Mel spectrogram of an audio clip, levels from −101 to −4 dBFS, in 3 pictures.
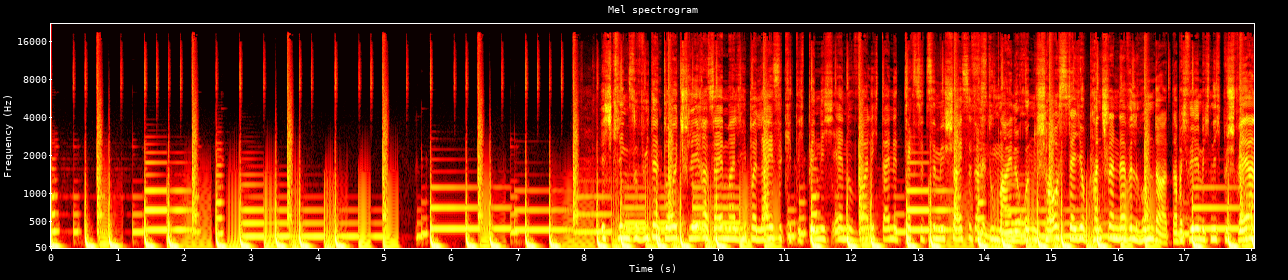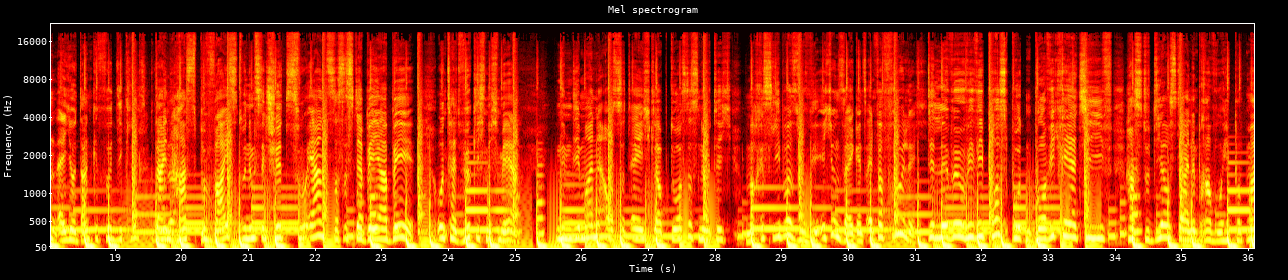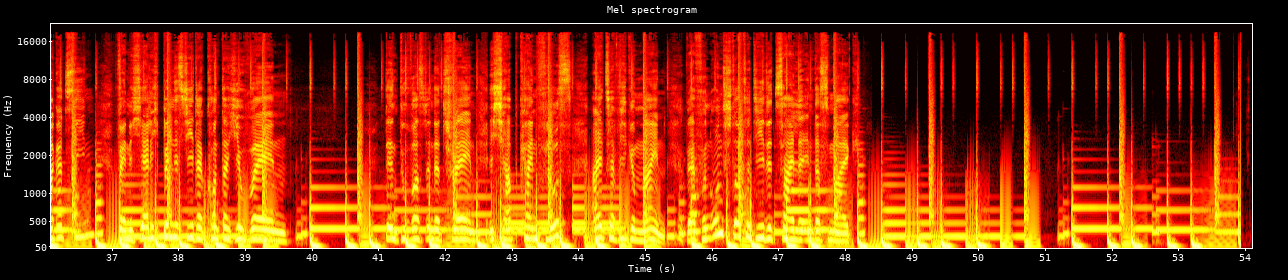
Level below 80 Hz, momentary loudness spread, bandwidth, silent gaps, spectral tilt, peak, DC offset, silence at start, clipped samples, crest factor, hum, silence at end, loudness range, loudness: -20 dBFS; 7 LU; 19 kHz; none; -6 dB/octave; 0 dBFS; under 0.1%; 0 s; under 0.1%; 16 dB; none; 0.2 s; 4 LU; -17 LUFS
